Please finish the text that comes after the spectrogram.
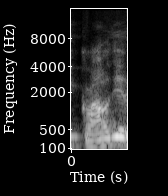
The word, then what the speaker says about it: Cloudia: Se escreve, a gente chama de Cláudia, na verdade, mas se escreve Cloudia, muita gente chama de Cloude.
